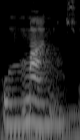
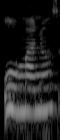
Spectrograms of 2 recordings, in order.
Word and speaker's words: humanos: En este caso, en el caso de la palabra humanos, la sílaba que suena más fuerte cuando yo pronuncio la palabra es ma, porque yo digo humanos, no digo ni humanos ni digo humanos, ¿sí?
